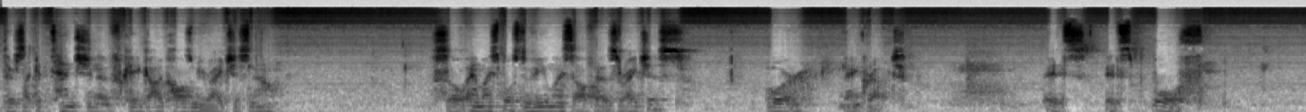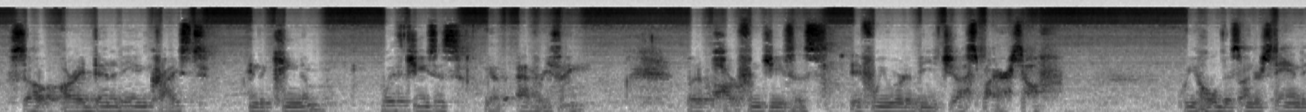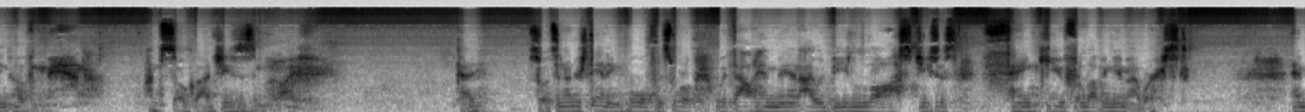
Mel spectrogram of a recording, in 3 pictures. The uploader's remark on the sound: This was recorded on January 30, 2022 at Bethel church in Ridgefield, Wa.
